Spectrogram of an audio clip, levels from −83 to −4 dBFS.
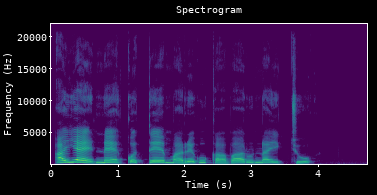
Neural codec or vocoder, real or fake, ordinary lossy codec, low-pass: none; real; none; none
